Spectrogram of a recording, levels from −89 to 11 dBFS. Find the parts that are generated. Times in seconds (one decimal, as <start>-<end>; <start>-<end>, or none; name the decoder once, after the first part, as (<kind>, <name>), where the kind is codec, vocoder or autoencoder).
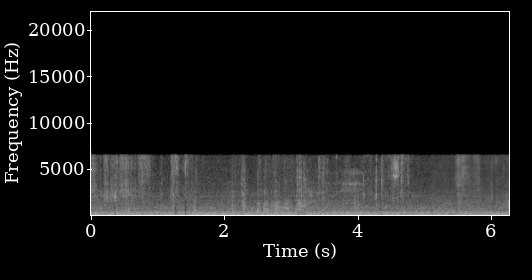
5.1-6.3 (vocoder, Vocos)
